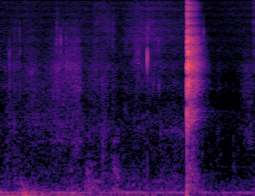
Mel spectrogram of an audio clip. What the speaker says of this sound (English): You just gotta do the clap. Clap us in.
